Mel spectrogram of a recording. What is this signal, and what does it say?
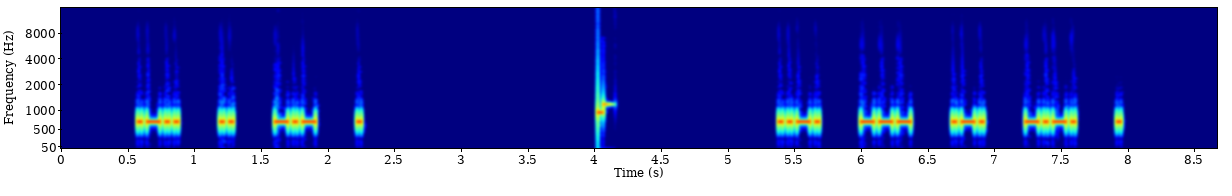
Morse code, heard as a keyed tone, about 34 wpm, spaced as for 20 wpm, 690 Hz. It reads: LIKE FORCE
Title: 3x Character Spacing - Top 500 Words - 35wpm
